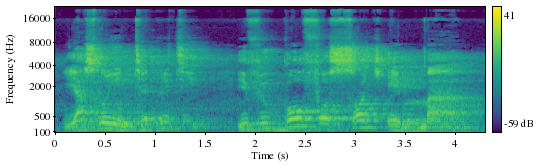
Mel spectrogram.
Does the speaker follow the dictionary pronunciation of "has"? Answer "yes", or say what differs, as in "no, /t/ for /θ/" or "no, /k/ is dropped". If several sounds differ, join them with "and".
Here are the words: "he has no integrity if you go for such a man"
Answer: no, /s/ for /z/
